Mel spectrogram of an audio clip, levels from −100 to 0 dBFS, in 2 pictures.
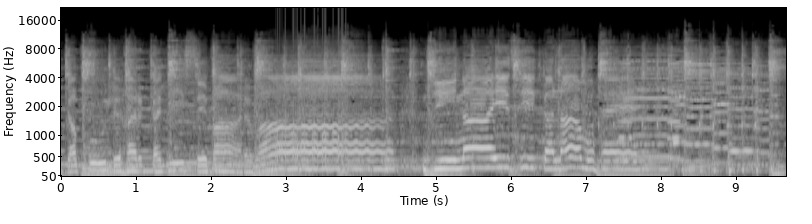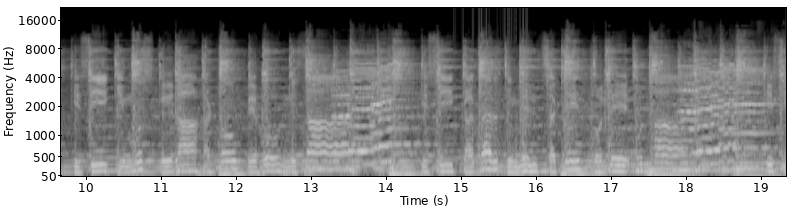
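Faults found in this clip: Processor overload crackle, 2.87–3.80 s and 14.91–15.90 s: gritty tearing from dozens of skipped sub-millisecond buffers, not the longer clean gaps of packet loss; clears once the CPU load passes.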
